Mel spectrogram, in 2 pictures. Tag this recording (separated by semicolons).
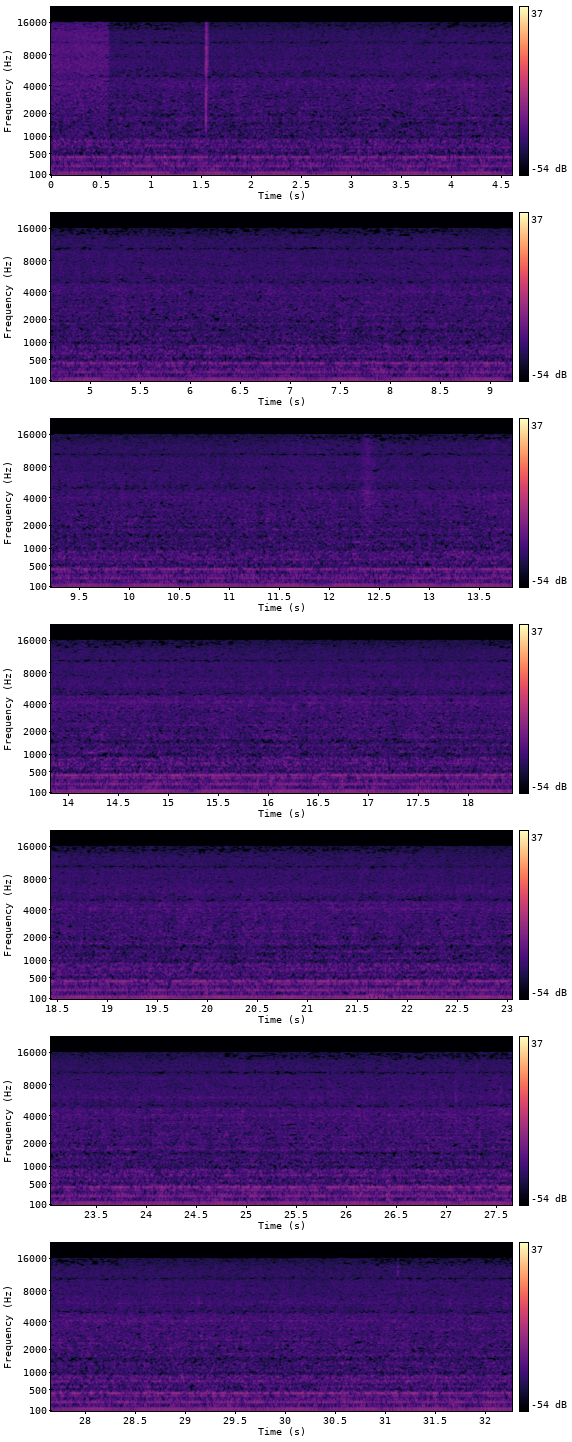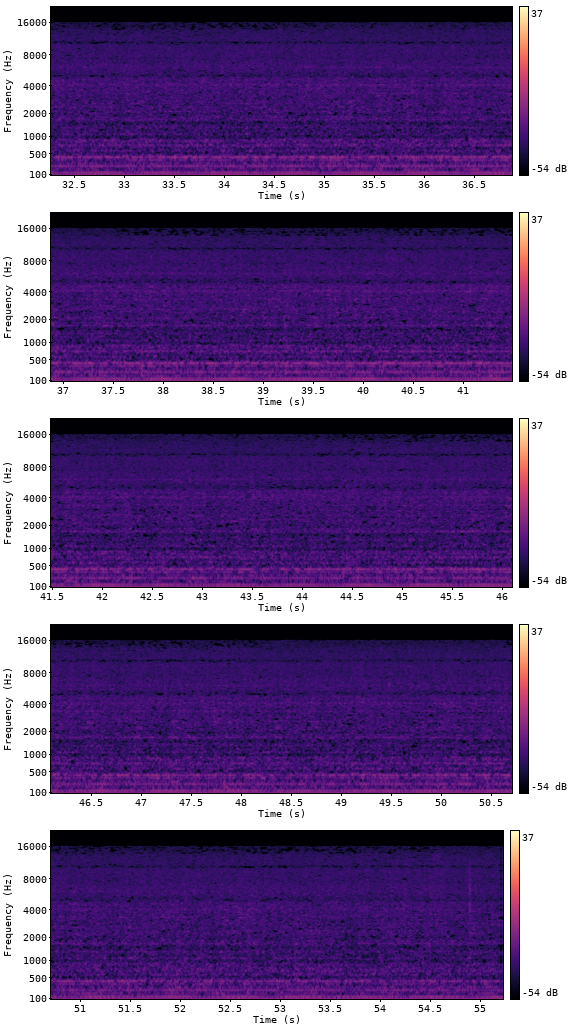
Water; Machine; Running; Fishtank; Whirr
